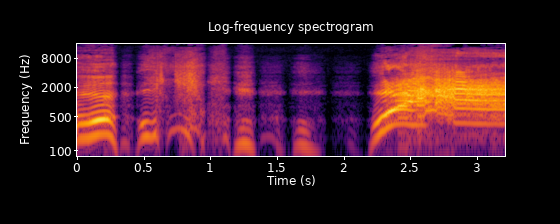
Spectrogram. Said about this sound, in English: I'm going to push pause because I have to sneeze.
